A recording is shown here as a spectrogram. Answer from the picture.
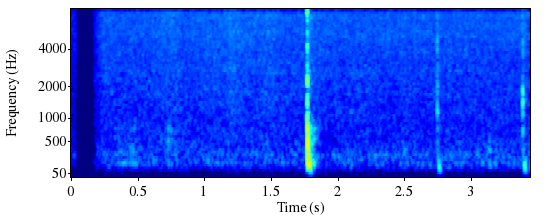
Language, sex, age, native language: Icelandic, female, 60-69, Icelandic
